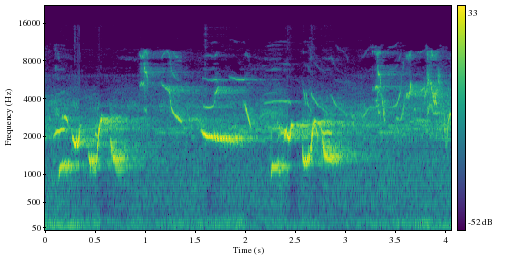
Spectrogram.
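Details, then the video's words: Bird singing in the wild: clear, loud whistled phrases with sharp rising and falling slides and some high thin notes, delivered in bursts with brief pauses between them. "Suara kicau burung di alam"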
